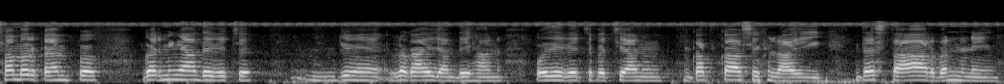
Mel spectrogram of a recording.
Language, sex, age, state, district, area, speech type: Punjabi, female, 60+, Punjab, Muktsar, urban, spontaneous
